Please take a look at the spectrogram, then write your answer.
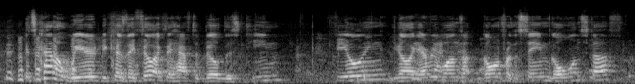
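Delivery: ordinary talk, nothing marked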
